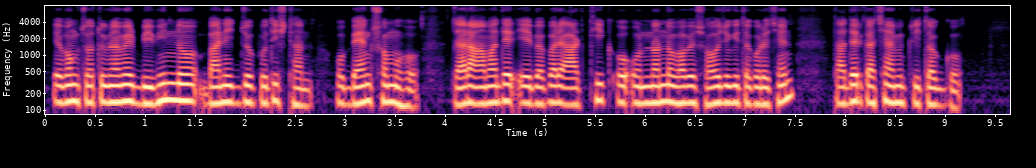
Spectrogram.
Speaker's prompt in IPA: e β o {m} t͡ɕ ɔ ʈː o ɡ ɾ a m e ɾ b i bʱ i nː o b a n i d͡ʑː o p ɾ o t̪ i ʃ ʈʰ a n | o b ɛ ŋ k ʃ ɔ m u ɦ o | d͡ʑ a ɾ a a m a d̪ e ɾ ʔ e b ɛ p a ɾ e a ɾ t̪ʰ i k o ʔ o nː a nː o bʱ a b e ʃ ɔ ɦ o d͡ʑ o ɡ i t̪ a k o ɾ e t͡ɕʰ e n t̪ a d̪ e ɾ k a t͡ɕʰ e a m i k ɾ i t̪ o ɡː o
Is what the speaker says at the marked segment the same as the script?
no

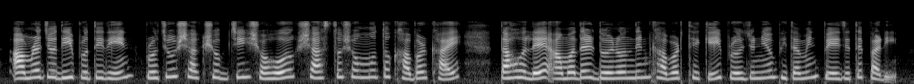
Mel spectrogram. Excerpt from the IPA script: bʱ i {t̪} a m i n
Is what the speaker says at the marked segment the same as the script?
yes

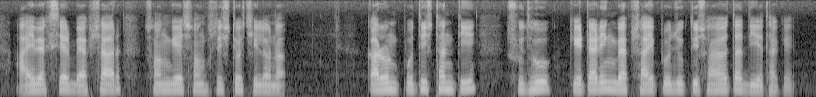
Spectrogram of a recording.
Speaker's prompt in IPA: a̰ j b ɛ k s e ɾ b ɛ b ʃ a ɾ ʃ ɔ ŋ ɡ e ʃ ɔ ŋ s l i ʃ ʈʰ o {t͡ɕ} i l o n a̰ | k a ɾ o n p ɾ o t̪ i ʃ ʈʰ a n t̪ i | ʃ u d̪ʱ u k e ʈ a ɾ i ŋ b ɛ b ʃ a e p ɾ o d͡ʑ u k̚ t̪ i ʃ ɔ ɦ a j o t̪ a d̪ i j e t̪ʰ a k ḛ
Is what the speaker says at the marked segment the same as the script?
no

